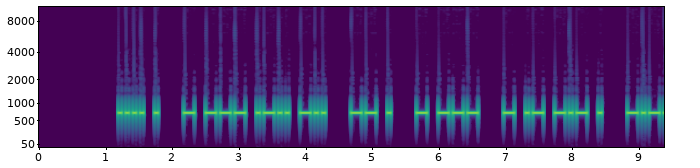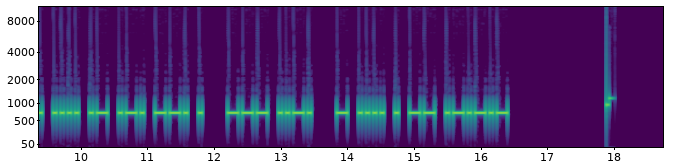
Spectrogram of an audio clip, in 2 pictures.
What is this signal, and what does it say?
Morse code, heard as a keyed tone, about 21 wpm, 700 Hz. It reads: HE TOLD ME TO TAKE CHARGE OF THEM.
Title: Sentences from Top 1000 Words - Review Part 6 - 22wpm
